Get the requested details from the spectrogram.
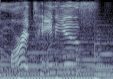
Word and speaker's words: Mauritania: All right, well, let's crack into Mauritania's...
